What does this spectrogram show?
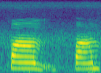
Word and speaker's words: palm: देखिए रूल के अनुसार MFKD से पहले एल आएगा तो वो साइलेंट रहेगा। तो ये एल आ गया एम से पहले, इसलिए हो गया साइलेंट। इसको हम नहीं पढ़ेंगे, अनदेखा करेंगे, इग्नोर करेंगे। तो इसलिए हम पढ़ेंगे पाम, ना कि पालम।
